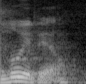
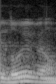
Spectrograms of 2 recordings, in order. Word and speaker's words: Louisville: Por lo menos uno en Kentucky, uno dice Louisville. La gente de Louisville no lo dice así, ellos dicen Louisville.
